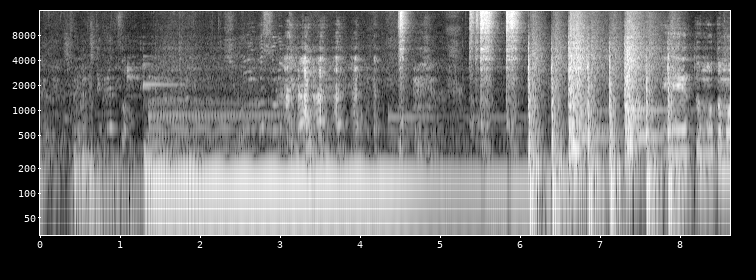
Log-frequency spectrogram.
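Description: A single low note from an amplified electric string instrument rings out about a second in and is held for a few seconds as it fades, a sound-check test note. From about six seconds in the drum kit is struck in quick, uneven hits on snare and kick.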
